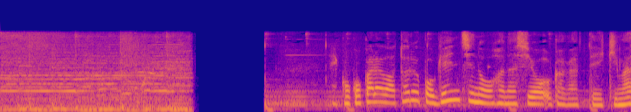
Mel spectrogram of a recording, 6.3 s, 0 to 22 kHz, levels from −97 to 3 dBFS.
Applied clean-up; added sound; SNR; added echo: none; none; none; none.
